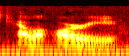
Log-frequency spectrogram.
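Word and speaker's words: Calihari: Not spelled the same thing as the real life Kalahari. It It's spelled the same way as California. So, C A L A. Wait, no, no, no. Yeah. Yeah. C A L I H A R I.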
